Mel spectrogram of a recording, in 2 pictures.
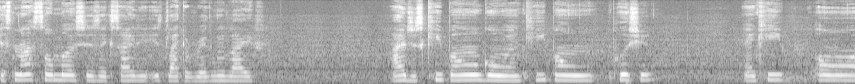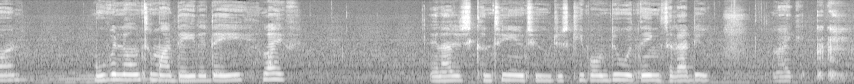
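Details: Adult woman after her second stroke, with left arm paralysis; she says her speech is still healing from dysphasia, with delayed word-finding, frequent pauses, altered tone and confusing 'you' and 'I'; post-stroke aphasia (dysphasia).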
